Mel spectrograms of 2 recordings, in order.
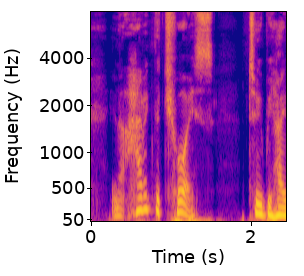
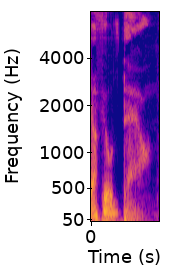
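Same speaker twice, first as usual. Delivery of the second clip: much softer unvoiced whisper; whispered gloom; 3 semitones higher, 11 dB quieter than usual. Whispering the sulky excuse about cloudy days. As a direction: let the mock complaint sink to a breath.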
